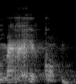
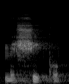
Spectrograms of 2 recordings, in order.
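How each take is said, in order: First: The middle consonant is not an sh sound. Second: The middle consonant is an sh sound. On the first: This is how a Spanish settler ended up saying it. "¿qué le salió?" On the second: This is the original native pronunciation. "que es sh"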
